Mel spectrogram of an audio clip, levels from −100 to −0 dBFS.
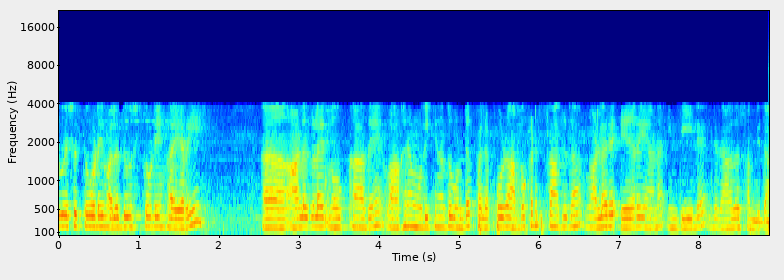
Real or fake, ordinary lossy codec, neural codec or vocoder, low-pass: real; AAC, 16 kbps; none; 7.2 kHz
